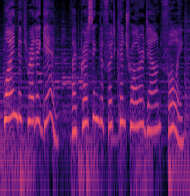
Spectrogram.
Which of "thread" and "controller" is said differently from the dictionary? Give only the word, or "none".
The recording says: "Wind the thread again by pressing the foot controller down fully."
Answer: none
